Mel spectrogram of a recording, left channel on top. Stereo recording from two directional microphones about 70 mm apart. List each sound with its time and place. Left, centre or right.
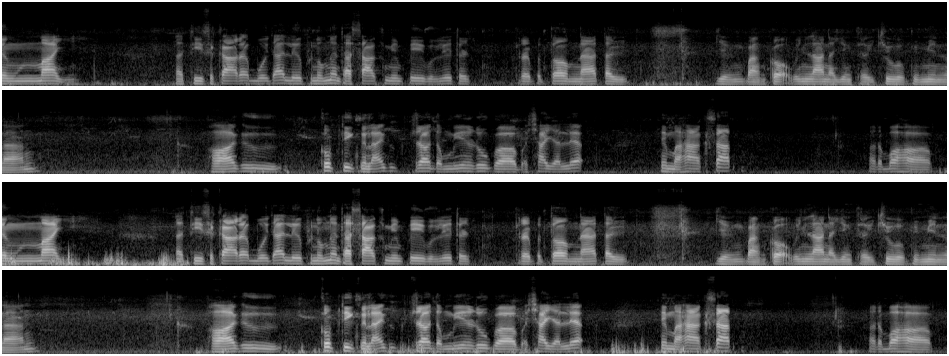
0.1 s a sound: left
0.4 s speech: left
1.7 s speech: centre
2.5 s speech: centre
3.7 s speech: centre
5.7 s speech: left
6.8 s a sound: centre
7.4 s speech: left
11.5 s speech: centre
17.7 s speech: centre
